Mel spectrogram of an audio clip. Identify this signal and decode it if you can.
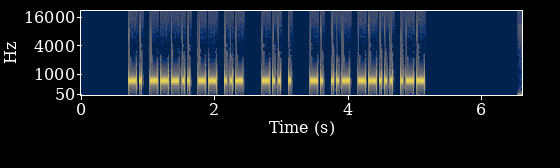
Morse code, heard as a keyed tone, about 30 wpm, 700 Hz. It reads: N8MU DE NU7W
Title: USA Callsign DE Callsign - 4 Characters - 30wpm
